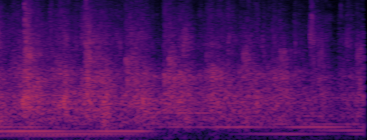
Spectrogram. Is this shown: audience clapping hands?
yes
